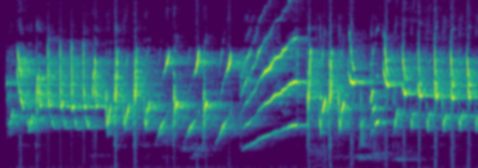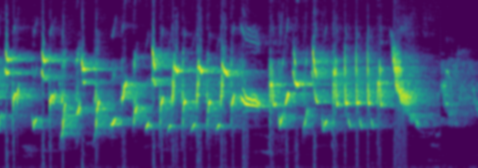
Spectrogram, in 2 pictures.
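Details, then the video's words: European goldfinch singing while young fledgling goldfinches learn to feed; a dense, fast twittering song of rapid tinkling notes and buzzy trills, with a few upward sweeping whistles near two seconds, continuous for about seven seconds. "Щеглята учатся кушать под песню щегла"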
